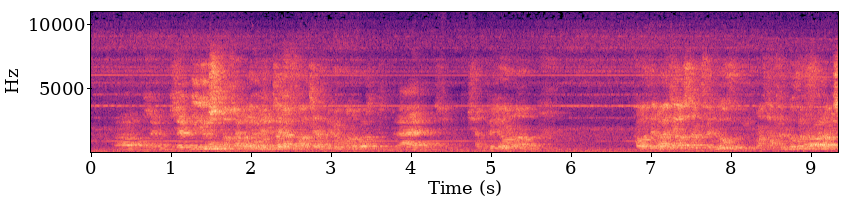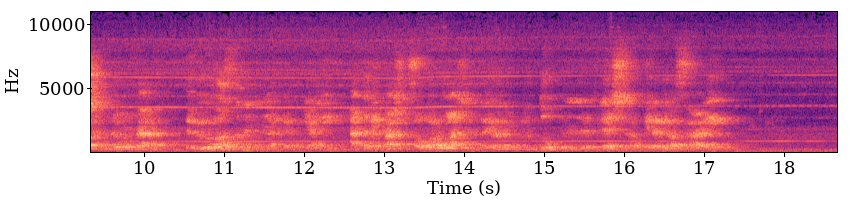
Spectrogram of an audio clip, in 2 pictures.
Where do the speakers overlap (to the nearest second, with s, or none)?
1 s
